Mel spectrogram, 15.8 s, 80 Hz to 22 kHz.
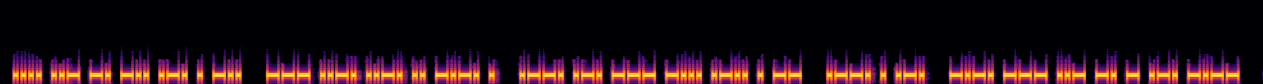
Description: Morse code, heard as a keyed tone, about 25 wpm, 500 Hz. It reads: HUNDRED OFFICE PROBLEM PER COUNTRY
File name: 632 words / 632 Words 25WPM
